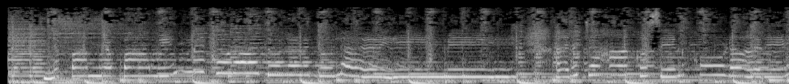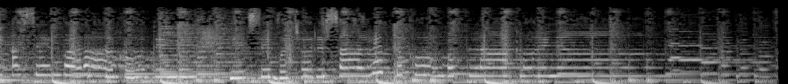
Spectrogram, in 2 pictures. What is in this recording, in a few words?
santali ringtone song; santhali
